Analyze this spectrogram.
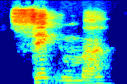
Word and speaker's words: sigma: Y esta letra griega que se pronuncia sigma, letra griega que se pronuncia sigma, representa el error estándar o desvío estándar.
